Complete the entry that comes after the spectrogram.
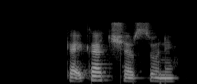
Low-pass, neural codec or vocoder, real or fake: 7.2 kHz; none; real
